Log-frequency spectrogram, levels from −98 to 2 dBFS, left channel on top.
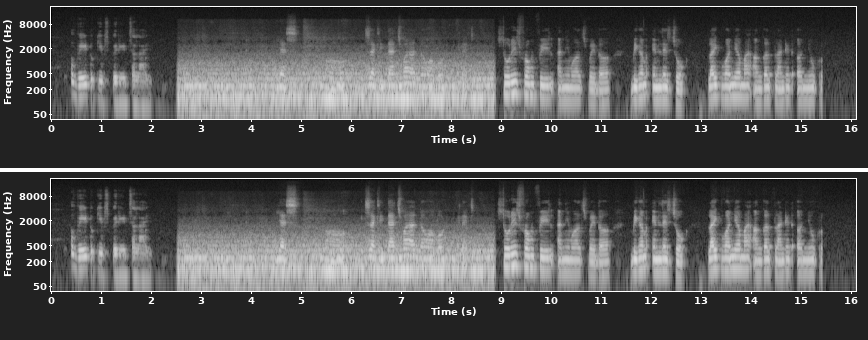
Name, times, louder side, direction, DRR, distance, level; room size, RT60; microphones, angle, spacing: voice 1, 0.4-2.0 8.4-8.8, right 1 dB, 25° right, 4.1 m, -26 dB
sound 1, 2.5-8.9, equal, 10° left, 0.9 m, -20 dB
voice 2, 4.5-5.0 5.5-6.0 6.2-8.5 8.9-11.2 11.6-12.7 13.1-15.4, right 1 dB, 40° right, 2.6 m, -22 dB
head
